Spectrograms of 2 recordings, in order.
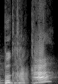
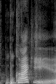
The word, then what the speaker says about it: bukkake: We were like, bukkaka? And he's like, no, it's bukkake.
